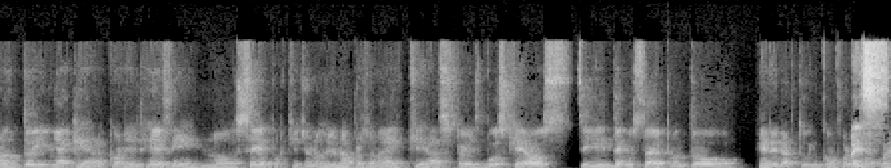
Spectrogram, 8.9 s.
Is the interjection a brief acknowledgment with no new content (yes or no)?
no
